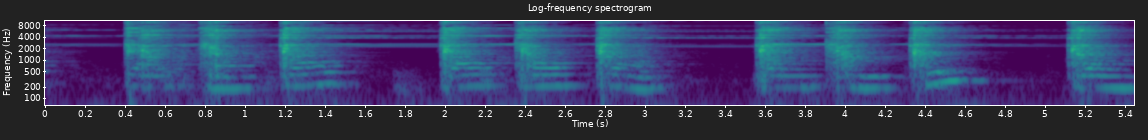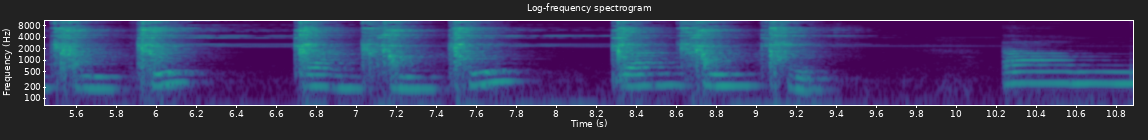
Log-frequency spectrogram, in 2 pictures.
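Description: Brass finger cymbals (zills, sagats), two pairs played together, struck in a triplet pattern: right, left, right. There are six groups of three bright ringing strikes, a group about every one and a half seconds, and the playing stops about half a second before the end.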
